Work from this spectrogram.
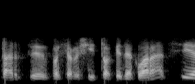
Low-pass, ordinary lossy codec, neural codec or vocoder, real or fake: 3.6 kHz; AAC, 32 kbps; none; real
